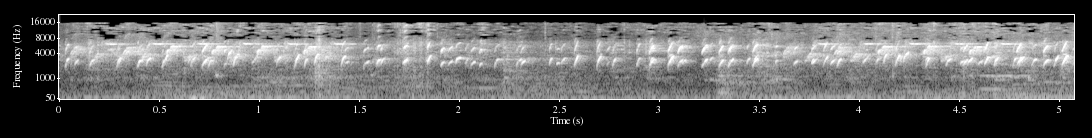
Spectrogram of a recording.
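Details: Goldfinch and hybrid singing to excite other birds: sprightly, fast chirping and tinkling trills throughout, rising and falling in loudness, with low background hum.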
